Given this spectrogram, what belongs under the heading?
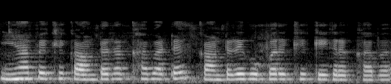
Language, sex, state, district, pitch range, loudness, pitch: Bhojpuri, female, Uttar Pradesh, Deoria, 225-255 Hz, -16 LUFS, 245 Hz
